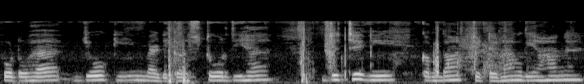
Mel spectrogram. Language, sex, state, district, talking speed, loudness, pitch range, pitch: Punjabi, male, Punjab, Kapurthala, 155 wpm, -18 LUFS, 185-205 Hz, 195 Hz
